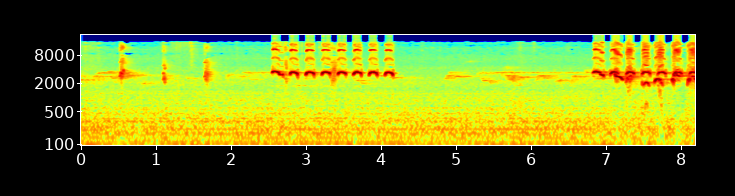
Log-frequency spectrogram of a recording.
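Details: A female Chinese hwamei sings to excite males. Faint scattered notes give way to two bursts of loud, evenly spaced looping whistles, six to eight per burst, separated by a few quiet seconds.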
